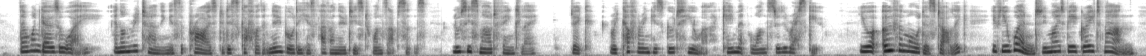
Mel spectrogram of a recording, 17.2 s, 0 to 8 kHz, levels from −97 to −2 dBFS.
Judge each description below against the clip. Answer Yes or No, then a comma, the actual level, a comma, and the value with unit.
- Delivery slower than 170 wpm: Yes, average, 155 wpm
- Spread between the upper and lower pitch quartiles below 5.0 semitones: No, wide, 5.6 semitones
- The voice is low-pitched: No, high, 215 Hz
